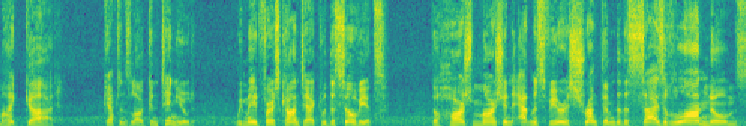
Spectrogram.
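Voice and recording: A man's put-on character voice, high-pitched with big swings, a bright, sharp tone and a fairly slow pace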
